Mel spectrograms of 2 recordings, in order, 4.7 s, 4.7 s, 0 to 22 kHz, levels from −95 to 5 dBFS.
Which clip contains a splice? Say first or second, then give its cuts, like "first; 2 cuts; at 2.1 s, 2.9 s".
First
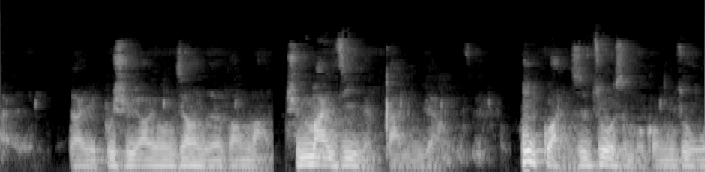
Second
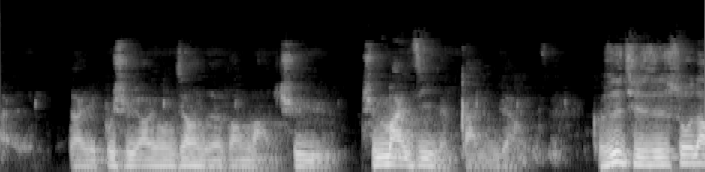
first; 2 cuts; at 1.8 s, 3.3 s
